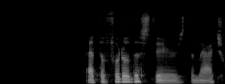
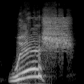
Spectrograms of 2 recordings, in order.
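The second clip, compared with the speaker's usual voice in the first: high, loud insistent demand; commanding shout; 17 dB louder than usual. A narrator's reading. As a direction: force him to wish. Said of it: "repeated his wife".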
